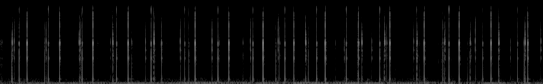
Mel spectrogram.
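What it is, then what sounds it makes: Metal mic capsules on a handheld recorder being tapped and scratched. Long purple nails scratch and tap the silver metal mic capsules of a Tascam DR-05 handheld audio recorder. Dozens of quick, sharp, bright clicks come in an uneven patter over a faint low hum, each dying away almost instantly.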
